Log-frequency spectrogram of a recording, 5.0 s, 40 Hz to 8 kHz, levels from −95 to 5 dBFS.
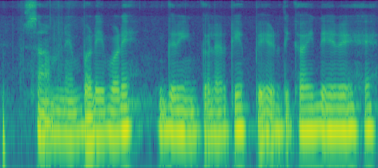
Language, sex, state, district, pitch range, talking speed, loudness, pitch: Hindi, male, Himachal Pradesh, Shimla, 115-135 Hz, 120 wpm, -14 LUFS, 130 Hz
